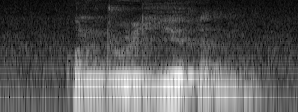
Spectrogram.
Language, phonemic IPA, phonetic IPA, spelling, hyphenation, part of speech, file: German, /ɔnduˈliːʁən/, [ʔɔnduˈliːɐ̯n], ondulieren, on‧du‧lie‧ren, verb, De-ondulieren.ogg
- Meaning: 1. to undulate 2. to wave (to put waves in hair)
